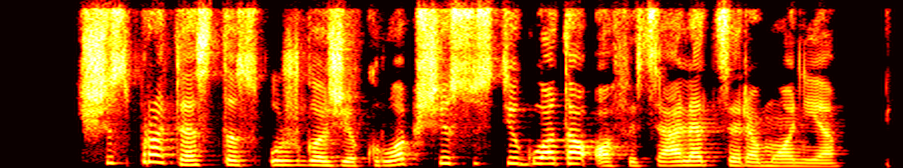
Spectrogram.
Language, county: Lithuanian, Vilnius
